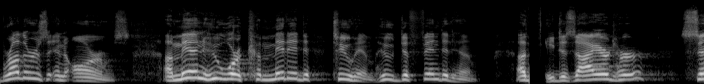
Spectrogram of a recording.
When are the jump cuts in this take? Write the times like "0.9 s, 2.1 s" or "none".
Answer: 5.3 s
